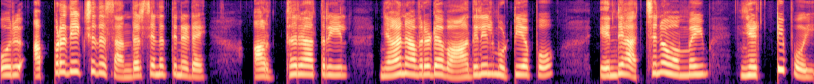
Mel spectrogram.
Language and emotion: Malayalam, surprised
